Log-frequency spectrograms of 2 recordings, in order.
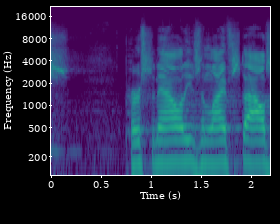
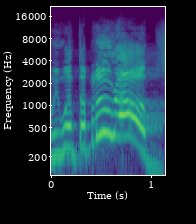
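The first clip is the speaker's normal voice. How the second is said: very loud, high, put-on bad Russian accent; 9 semitones higher, 11 dB louder than usual. Telling a true story about Russians fighting over robe colors, bad Russian accent. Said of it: "I don't think I do a good Russian accent".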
